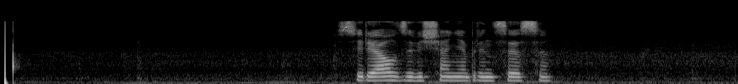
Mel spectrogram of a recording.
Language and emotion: Russian, neutral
